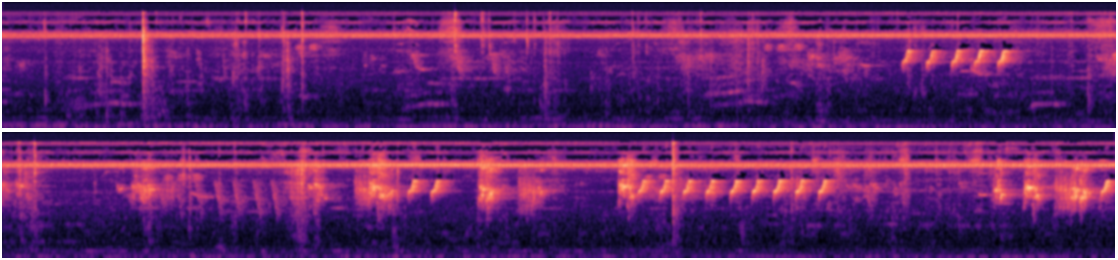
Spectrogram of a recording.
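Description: Small birds chirping. From about twelve seconds in come several runs of rapid, evenly repeated high chirps, about four to five a second, each run lasting a second or a few seconds. A thin, steady, high-pitched whine runs underneath throughout.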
